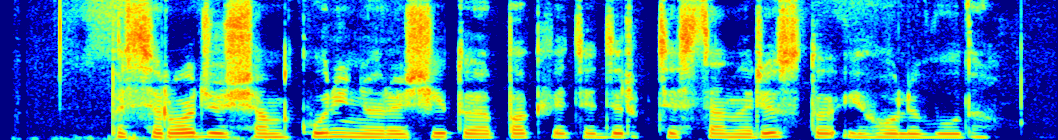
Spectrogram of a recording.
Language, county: Lithuanian, Vilnius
